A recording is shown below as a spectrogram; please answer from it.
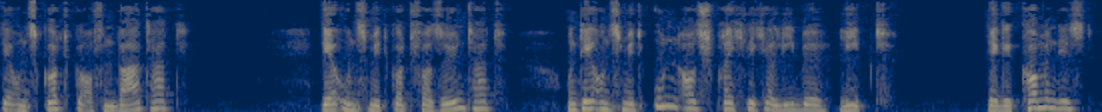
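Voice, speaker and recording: A man, a pastor, gives a sermon as an earnest, measured story, on a dull lo-fi recording. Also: fairly high pitch, breathy edge.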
